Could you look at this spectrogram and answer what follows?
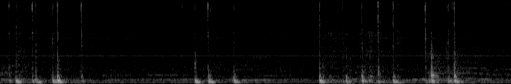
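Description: Keystrokes on a computer keyboard come in short bursts of clicks, close and moderately quiet, while a Python program is being written, with brief pauses between groups and no voices.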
